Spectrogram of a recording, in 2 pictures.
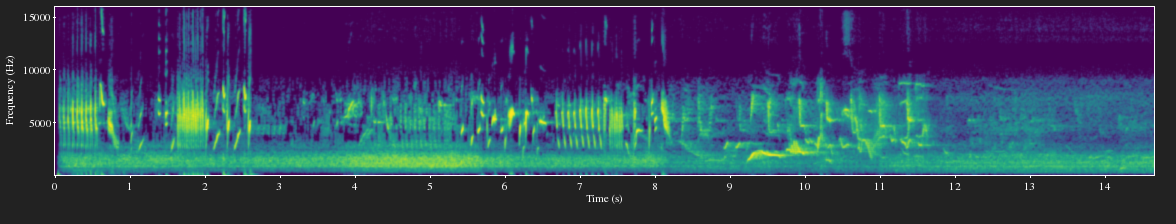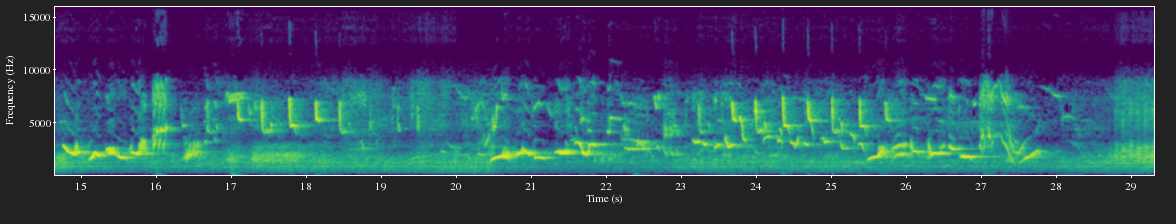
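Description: Birds chirping and calling over and over in short, sharp notes that rise and fall, with a steady hiss underneath for the first several seconds.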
